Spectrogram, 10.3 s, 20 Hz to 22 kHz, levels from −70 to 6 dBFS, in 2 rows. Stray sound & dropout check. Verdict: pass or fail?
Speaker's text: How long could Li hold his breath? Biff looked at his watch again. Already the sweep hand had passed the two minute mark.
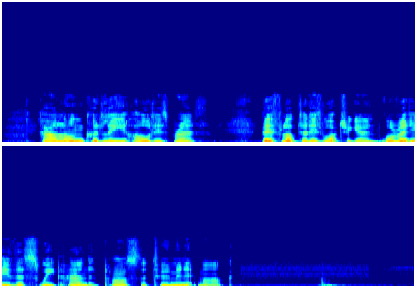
fail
